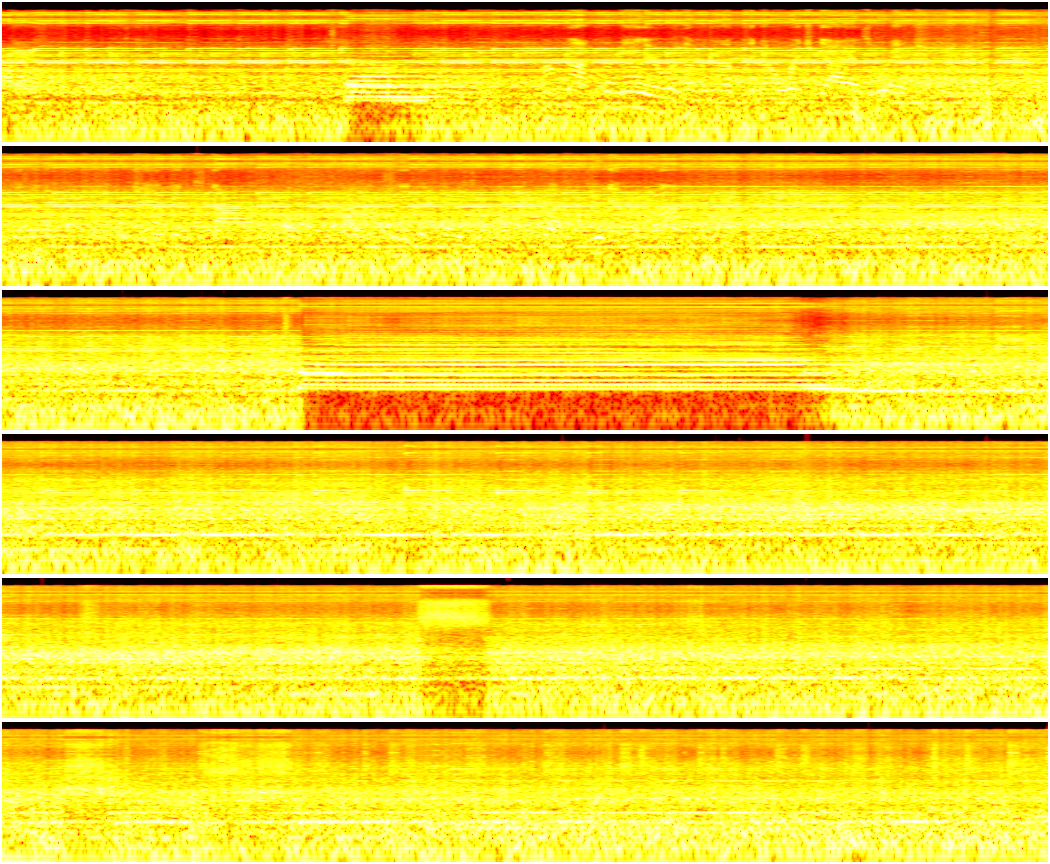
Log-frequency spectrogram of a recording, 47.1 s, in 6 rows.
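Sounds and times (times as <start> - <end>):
locomotive engine rumble: 0.0 - 47.0
locomotive horn: 2.6 - 3.4, 17.8 - 22.2
freight cars rolling on rails: 3.3 - 47.0.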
